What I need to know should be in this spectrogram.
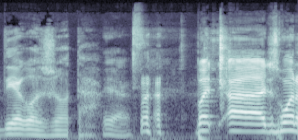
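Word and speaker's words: Diogo Jota: in instead of him i love how the english say his name diego jodah well i think it is jota isn't it it's like diego jota yeah but i just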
